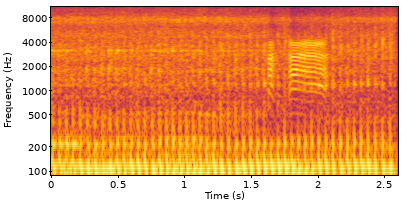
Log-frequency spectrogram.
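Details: Stock KTM 350 EXC-F after battery replacement fixed no-start (starter had been suspected): even single-cylinder thump at steady idle with brief chirp midway, no stumble or dying; normal idle.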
